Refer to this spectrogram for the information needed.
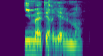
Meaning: immaterially
- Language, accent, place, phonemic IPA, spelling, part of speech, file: French, France, Lyon, /i.ma.te.ʁjɛl.mɑ̃/, immatériellement, adverb, LL-Q150 (fra)-immatériellement.wav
